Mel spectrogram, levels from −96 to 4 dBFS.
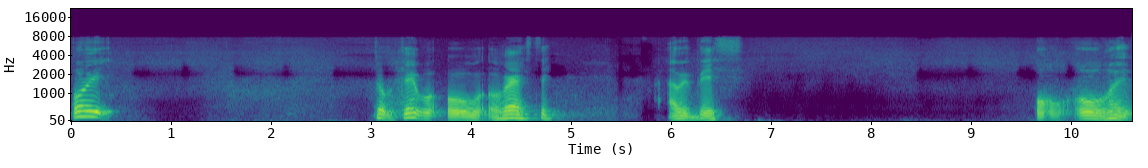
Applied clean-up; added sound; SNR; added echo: neural mask model Resemble Enhance denoiser.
